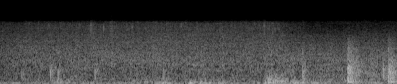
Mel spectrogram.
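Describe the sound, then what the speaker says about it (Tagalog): Heavy rain pours steadily outside near a hallway, a dense, constant hiss with occasional louder splashes and drips, no voices over it. "Bumanat na naman yung ulan."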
